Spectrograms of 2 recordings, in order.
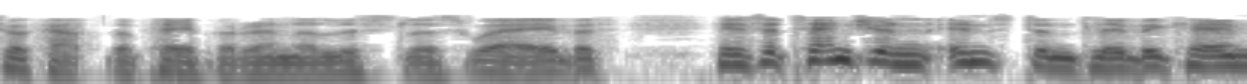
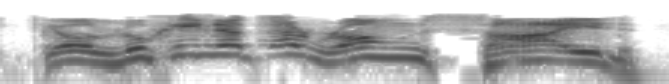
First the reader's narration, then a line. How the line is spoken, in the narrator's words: he shrieked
